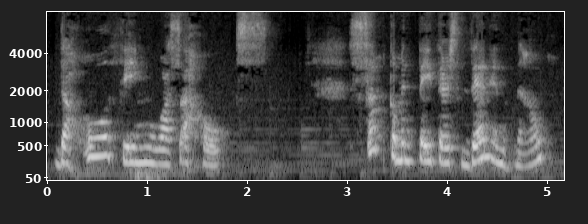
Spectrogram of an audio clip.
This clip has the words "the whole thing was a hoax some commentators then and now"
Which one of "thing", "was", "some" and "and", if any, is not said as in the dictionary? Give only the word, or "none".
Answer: was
